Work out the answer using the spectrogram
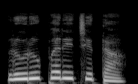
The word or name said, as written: ರುರುಪರಿಚಿತ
